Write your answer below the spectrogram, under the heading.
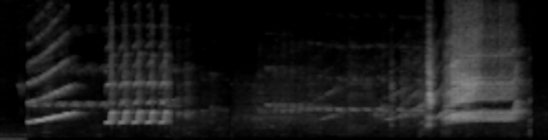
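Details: Great-tailed grackle (Quiscalus mexicanus) call: rising, stacked whistled slurs, a quick clattering run of metallic notes, a thin upslurred whistle, then a loud, harsh, screechy blast.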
